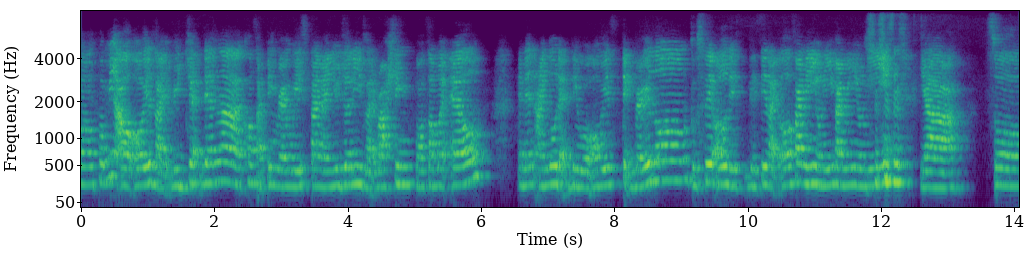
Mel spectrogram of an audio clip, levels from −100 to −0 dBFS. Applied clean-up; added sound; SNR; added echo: neural mask model Resemble Enhance denoiser.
